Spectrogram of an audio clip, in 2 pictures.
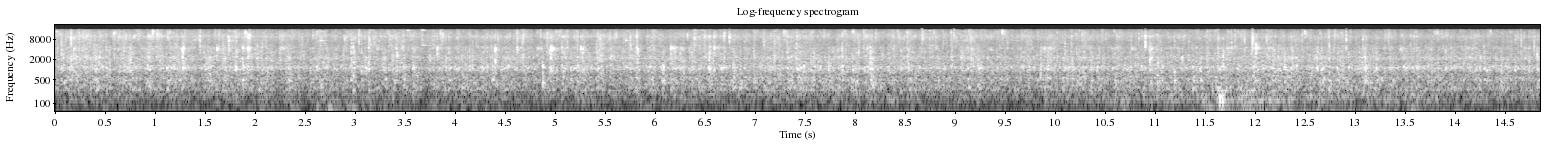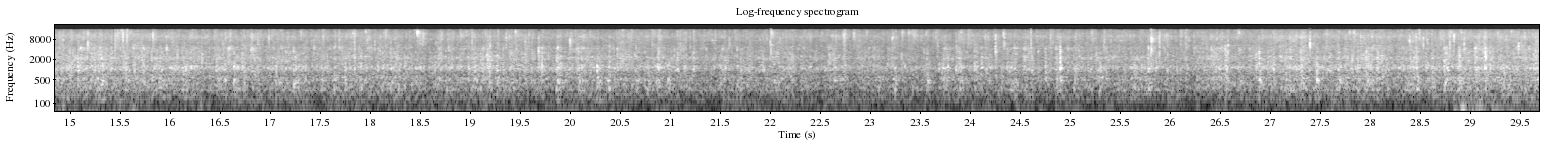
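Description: Steady, heavy rain falling on the ground and the building during a thunderstorm, a constant even hiss of drops. A single brief low thump about twelve seconds in.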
